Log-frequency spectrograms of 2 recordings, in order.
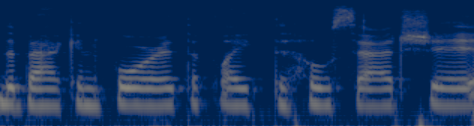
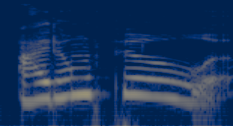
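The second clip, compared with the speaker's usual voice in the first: usual speaking voice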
